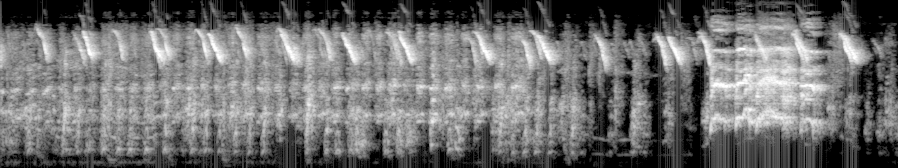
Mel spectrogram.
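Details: Aceh junglefowl kept as a decoy: a long run of quick, high, downslurred chirps with rough clucking underneath, then a loud, dense, harsh crow near the end.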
